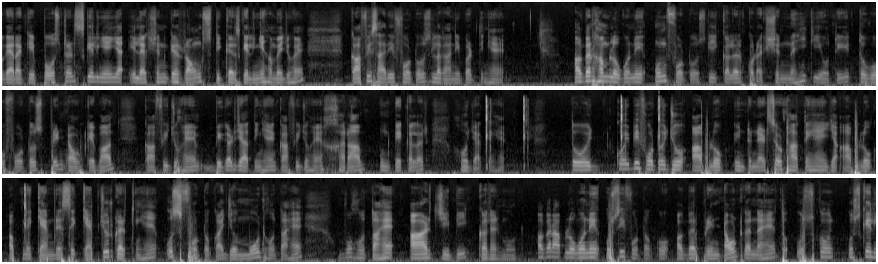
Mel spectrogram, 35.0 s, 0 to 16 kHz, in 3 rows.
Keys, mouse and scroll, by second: 18.1-22.4 drag.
